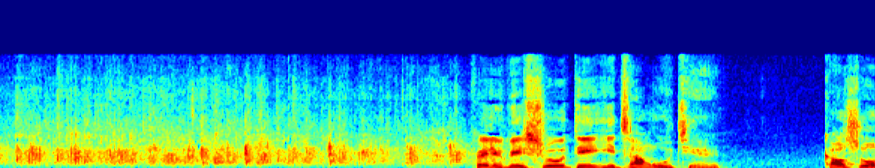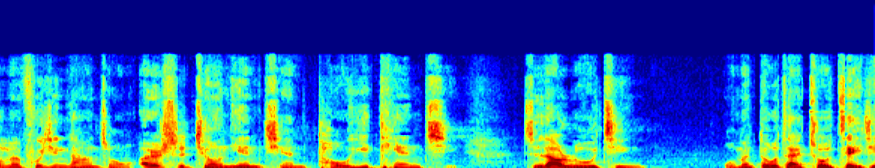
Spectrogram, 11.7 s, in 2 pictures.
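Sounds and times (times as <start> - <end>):
audience clapping hands: 0.0 - 3.6
speech: 3.2 - 4.9, 5.5 - 11.6.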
